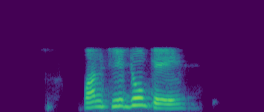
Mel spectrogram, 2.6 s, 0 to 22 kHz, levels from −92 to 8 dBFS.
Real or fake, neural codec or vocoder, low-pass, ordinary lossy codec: fake; codec, 24 kHz, 1 kbps, SNAC; 3.6 kHz; Opus, 24 kbps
